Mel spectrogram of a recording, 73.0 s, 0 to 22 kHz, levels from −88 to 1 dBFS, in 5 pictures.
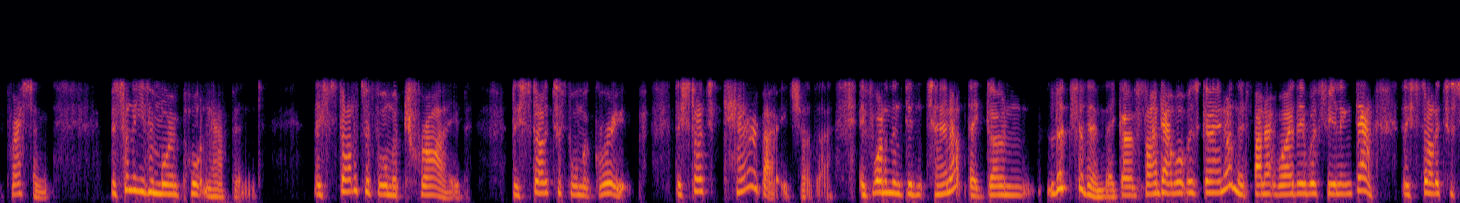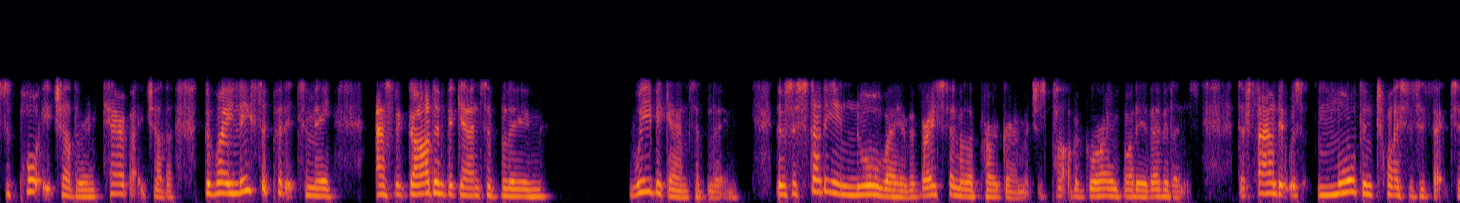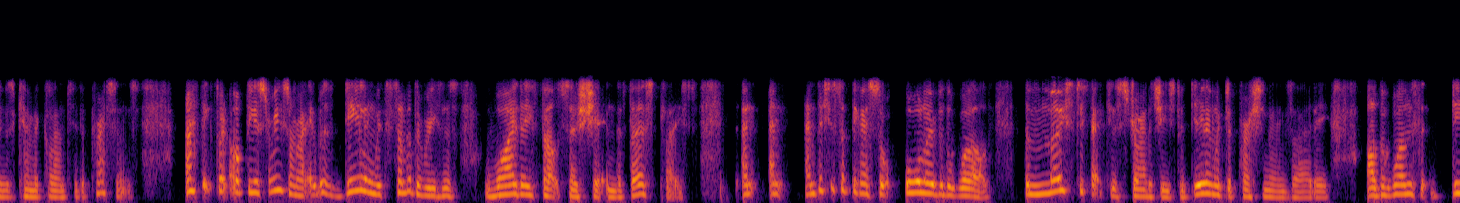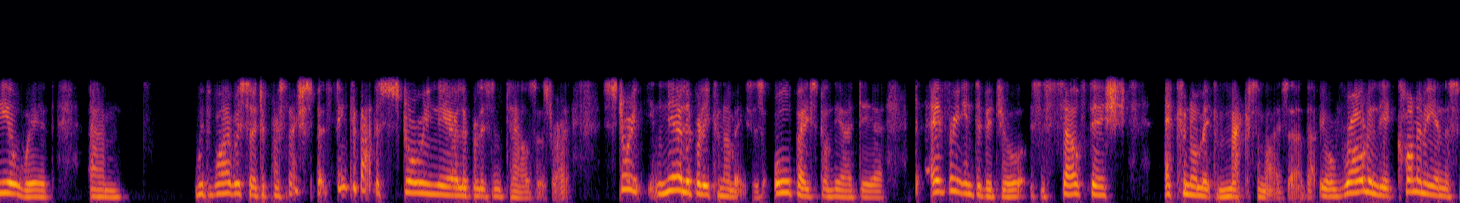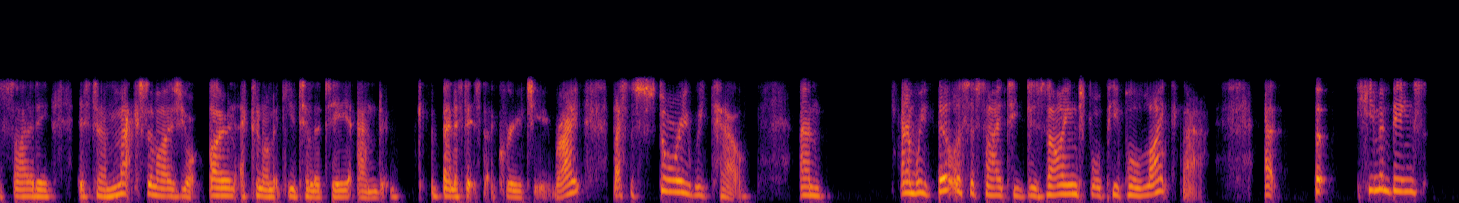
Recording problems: garbled, watery; badly; nothing above 4 kHz

